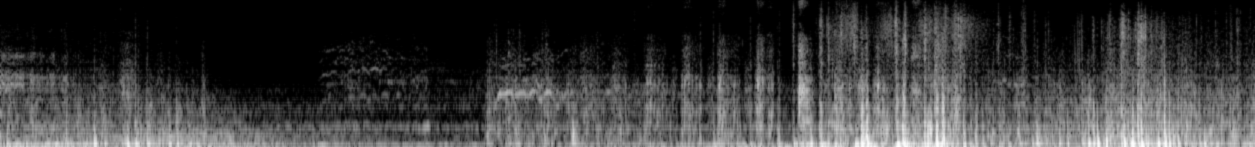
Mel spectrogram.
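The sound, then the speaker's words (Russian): Rapid hoofbeats of a galloping horse pound in a steady rhythm, growing louder as it passes, with a horse whinnying along the way. Ser Jorah Mormont is riding back from the attack, galloping past the ranks. No one speaks. “И тебе страшно, когда ты видишь, что сэр Джора Мормон возвращается из этой атаки, когда потухли эти огоньки, и когда он скачет и пролетает мимо рядов, и ты понимаешь, что если этот человек испугался, то там что-то совсем страшное.”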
